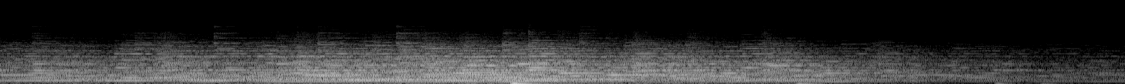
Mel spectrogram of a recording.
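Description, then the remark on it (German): Church bells ring together in a dense, continuous peal for a festive confirmation service attended by the bishop, their overlapping strikes blending into a rich, sustained wash that swells slightly in the middle and fades toward the end. “da läuten die Glocken, aber hey, wie kräftig läuten die dann zum Fest, wenn der Bischof kommt.”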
